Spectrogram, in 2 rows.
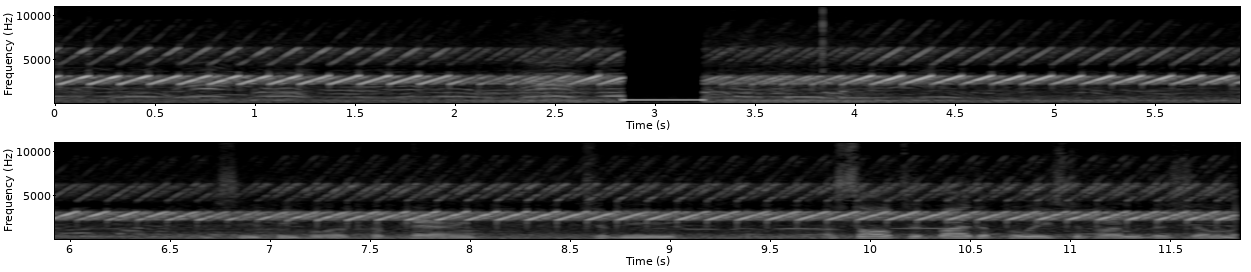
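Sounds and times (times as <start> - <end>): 
ear-piercing crowd control sound device: 0.0 - 11.8
speech: 10.2 - 11.8.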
